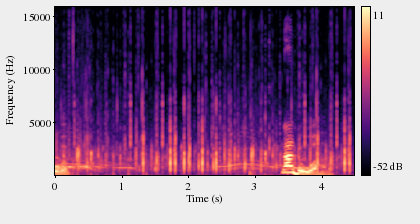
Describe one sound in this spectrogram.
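A crowd of young women claps.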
